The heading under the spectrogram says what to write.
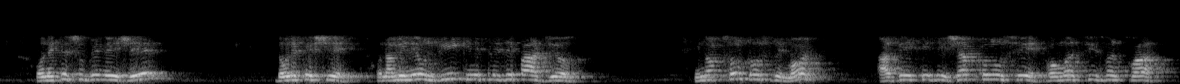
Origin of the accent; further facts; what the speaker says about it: Brazil; Je suis brésilien, mais je n'aime pas.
